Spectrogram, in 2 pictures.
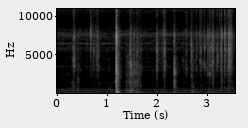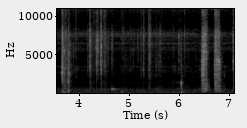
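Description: Cooked crab being pulled apart and picked by hand, with irregular cracks and crackles of shell and wet bites of crab meat. There is one sharp crack about a second in, a run of crackling in the middle and two louder bites near the end.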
